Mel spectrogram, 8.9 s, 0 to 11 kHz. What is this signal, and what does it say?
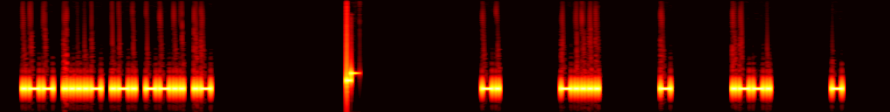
Morse code, heard as a keyed tone, about 36 wpm, spaced as for 18 wpm, 700 Hz. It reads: W4RZA N6TPT
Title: USA Call Signs - 5 Characters - 6x Character Spacing - 35wpm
